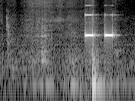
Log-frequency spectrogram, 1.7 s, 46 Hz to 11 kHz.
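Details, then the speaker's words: Old Dell laptop stored in hibernation around 10 years, powered by a different Dell power brick, gives two short high beeps at power-up then quiet; possible failure to POST, meaning unknown. "there you heard had a couple beeps there trying to see if the screen's even working"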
